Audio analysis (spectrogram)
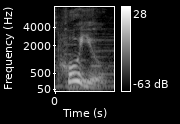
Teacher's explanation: Para producir el sonido de este tipo de consonantes, primero se ponen los labios juntos, produciendo de esta manera el sonido oclusivo. Y en segundo, al separar los labios, no se deja salir el aire libremente, sino que se sopla al mismo tiempo, como apagar una vela, produciendo de esta manera la aspiración. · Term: Consonantes aspiradas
